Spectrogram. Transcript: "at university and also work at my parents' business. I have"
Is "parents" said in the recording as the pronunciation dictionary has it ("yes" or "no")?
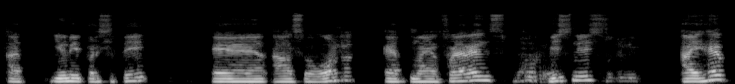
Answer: no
